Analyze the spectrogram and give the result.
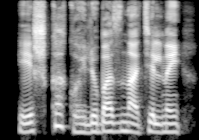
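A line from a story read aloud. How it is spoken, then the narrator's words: Hissing. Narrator (Russian): снова зашипела Лидочка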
